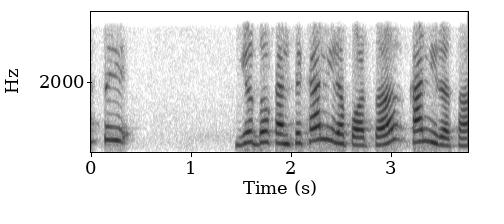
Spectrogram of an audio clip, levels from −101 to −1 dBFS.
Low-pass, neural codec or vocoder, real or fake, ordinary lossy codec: 3.6 kHz; none; real; none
